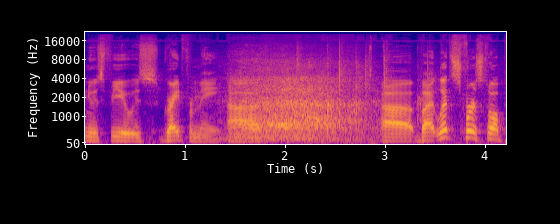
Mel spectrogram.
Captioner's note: audience laughing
